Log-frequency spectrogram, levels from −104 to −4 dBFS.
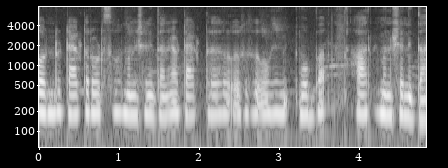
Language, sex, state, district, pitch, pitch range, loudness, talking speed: Kannada, female, Karnataka, Dharwad, 180 Hz, 175-190 Hz, -19 LUFS, 110 wpm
